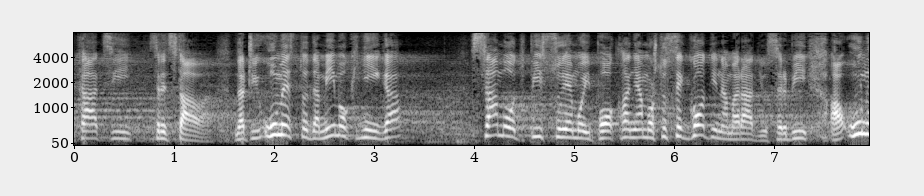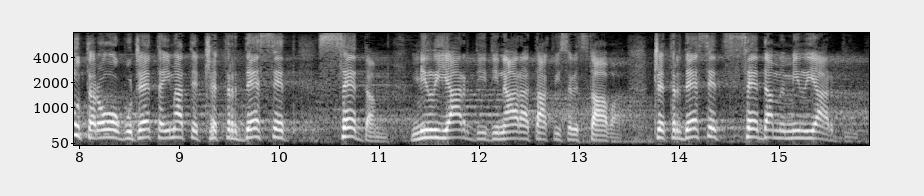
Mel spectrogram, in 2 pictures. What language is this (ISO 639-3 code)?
srp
